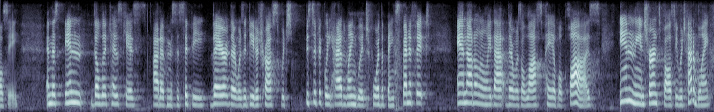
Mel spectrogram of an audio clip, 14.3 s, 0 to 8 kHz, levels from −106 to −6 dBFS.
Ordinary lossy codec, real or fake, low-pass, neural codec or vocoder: Opus, 24 kbps; fake; 7.2 kHz; codec, 16 kHz, 4 kbps, FreqCodec, larger model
